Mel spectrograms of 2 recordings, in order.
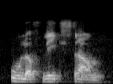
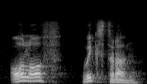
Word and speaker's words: Olof Wikstrand: whatever it's it's fine olaf wickstrom no it's good enough the d is silent it's a silent d okay yeah yeah more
